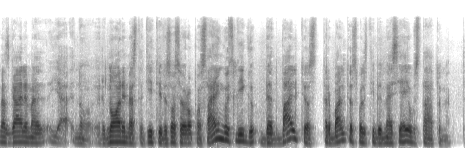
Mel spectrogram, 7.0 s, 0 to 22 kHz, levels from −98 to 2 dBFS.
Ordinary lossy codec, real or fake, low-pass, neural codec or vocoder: AAC, 64 kbps; real; 14.4 kHz; none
